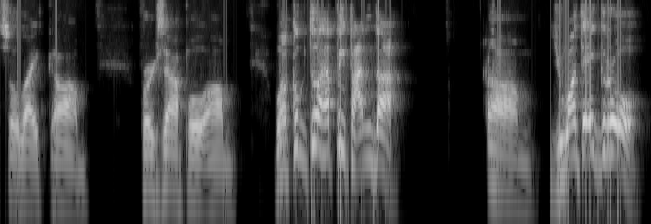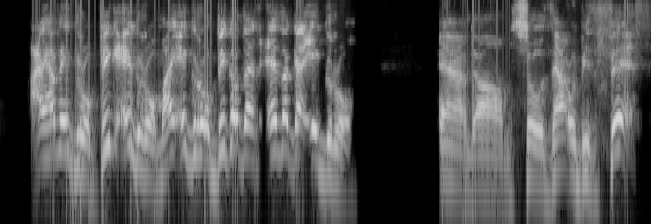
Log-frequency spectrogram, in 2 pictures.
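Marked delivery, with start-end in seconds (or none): 2.7-10.1 put-on Chinese or Japanese style accent, pitched up. Ranking accents, the speaker gives an example, put-on Chinese or Japanese style accent. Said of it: "your Chinese or Japanese style accent".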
